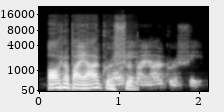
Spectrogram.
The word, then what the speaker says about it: autobiography: Accent is on the second, fourth syllable.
